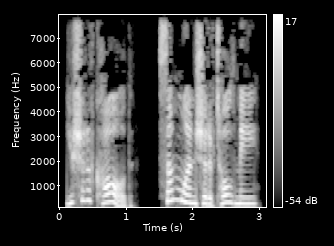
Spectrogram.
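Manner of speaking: high-pitched, flustered protest; upset reproach. Acted. Woman reproaching her surprise visitor, flustered protest. Upset at his unannounced arrival.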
